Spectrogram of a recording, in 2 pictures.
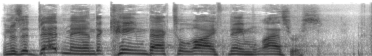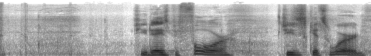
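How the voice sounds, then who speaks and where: A man with a Texan accent preaching a conversational, animated sermon, dropping to hushed low lines and jumping into lively high asides. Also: husky. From Texas. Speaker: pastor. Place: church sanctuary.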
